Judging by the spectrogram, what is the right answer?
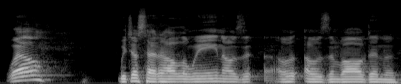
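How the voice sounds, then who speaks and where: A man chatting as a guest musician on a live show, his voice raspy and hoarse, relaxed and full of fillers. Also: medium pitch, moderate pace. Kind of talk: casual chat on a live show.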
